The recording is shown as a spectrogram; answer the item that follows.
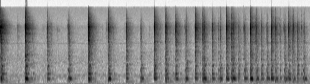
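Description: Nylon-string classical guitar strummed with rasgueado finger strokes in a looping down-down-up-up pattern of middle and index fingers. The strums start at about two a second and speed up steadily into a fast, continuous roll.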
